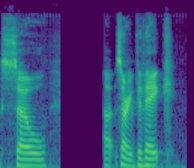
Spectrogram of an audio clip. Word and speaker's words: Vivek: like so uh sorry Vivek rhymes with cake see ya on the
